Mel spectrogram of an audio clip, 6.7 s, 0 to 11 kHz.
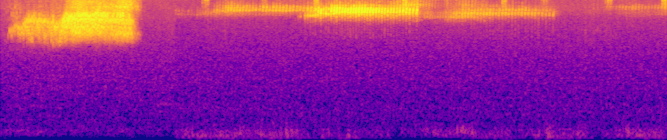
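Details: Black-spotted toothed grasshopper (Stenobothrus nigromaculatus), Kyffhäuser, Germany, 19 July 2018: very high, dry buzzing bursts of one to two seconds, the first and loudest, with short clicks between and a faint low rumble beneath.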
